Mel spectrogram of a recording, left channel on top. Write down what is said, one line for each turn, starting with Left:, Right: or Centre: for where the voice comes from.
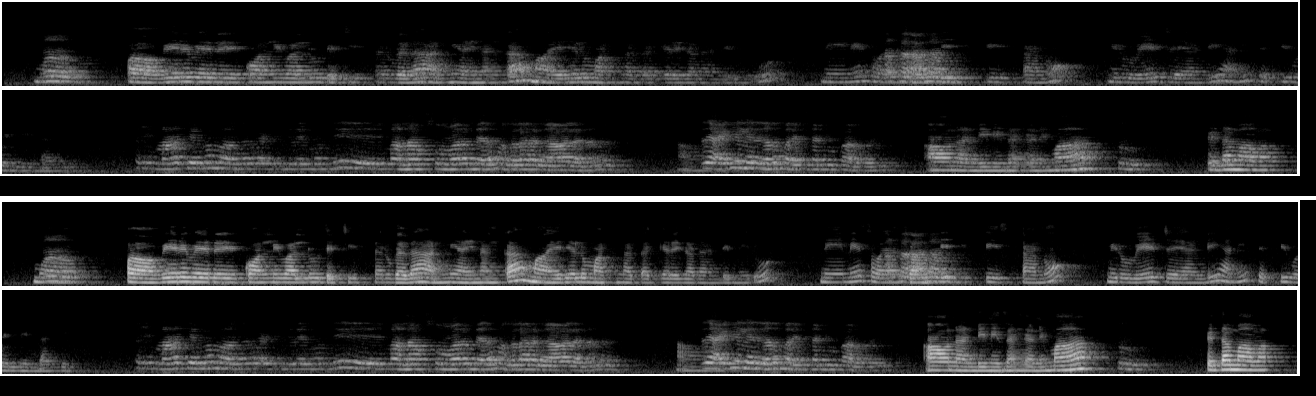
Right: మా
Centre: ఆ
Right: ఆ వేరే వేరే కాలనీ వాళ్ళు తెచ్చి ఇస్తరు కదా, అన్ని అయినంక మా ఏరియాలో మాకు నా దగ్ గరే కదాండి మీరు నేనే స్వయంగా
Centre: అట్లా అలా
Right: ఉండి
Centre: అ
Right: తిప్పి ఇస్తాను. మీరు వెయిట్ చేయండి అని చెప్పి వెళ్ళిందండి.
Centre: అ మాకేమో మా అంగన్వాడి టీచరేమంది, మల్ల నాకు సోమవారం లేదా మంగళవారం కావాలనన్నా
Right: ఆ
Centre: ఐడియా లేదు కదా మరి ఎట్లా నింపాలో అని
Right: అవునండి నిజంగనే మా
Centre: హ్మ్
Right: పెద్ద మావ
